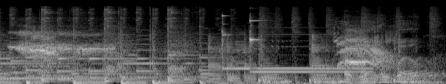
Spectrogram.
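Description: Background music with a steady beat. A little past halfway a two-tone electronic doorbell chime sounds as the doorbell button is pressed. A short, high, wavering sound effect comes in the first second and again just before the end.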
